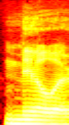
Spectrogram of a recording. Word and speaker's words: Millar: Oh, and then is Pete is Is this pronounced Millar? Miller? Miller. Do we know? I don't know. That Millar thing is so weird. It's Miller.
